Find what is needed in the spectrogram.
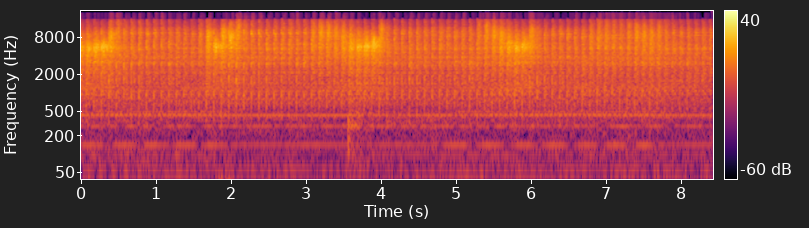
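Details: Extracorporeal shockwave therapy applicator applied to an adult's back. The subject reports feeling almost nothing. A rapid, steady train of sharp mechanical clacks as the device fires, with faint music behind.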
